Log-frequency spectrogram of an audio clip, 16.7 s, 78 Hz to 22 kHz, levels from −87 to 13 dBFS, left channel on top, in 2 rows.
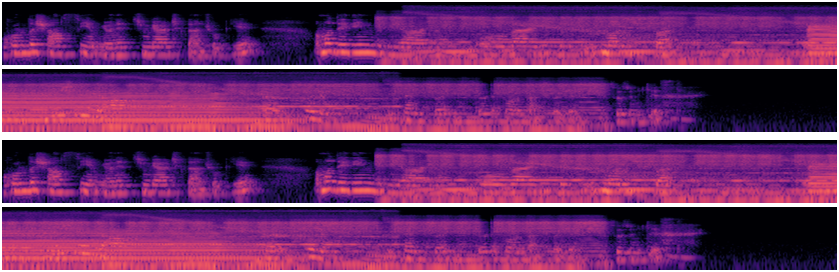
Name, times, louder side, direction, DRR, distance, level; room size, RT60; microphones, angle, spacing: voice 1, 0.0-6.7 8.0-9.7 10.9-11.7 12.2-15.0, equal, 15° left, 1.0 m, -31 dB
sound 1, 3.7-14.4, right 3 dB, 20° right, 0.3 m, -32 dB
sound 2, 4.0-12.3, right 1 dB, 60° right, 1.5 m, -32 dB
Wind instrument woodwind instrument, 8.0-11.5, equal, 50° left, 0.7 m, -25 dB
voice 2, 8.7-9.0 14.9-15.3, right 5 dB, 75° right, 0.5 m, -35 dB
5.4 x 2.1 x 2.9 m
head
